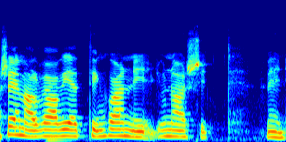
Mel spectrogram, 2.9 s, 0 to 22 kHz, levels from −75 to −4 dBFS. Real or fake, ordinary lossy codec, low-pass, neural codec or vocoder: real; none; 10.8 kHz; none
